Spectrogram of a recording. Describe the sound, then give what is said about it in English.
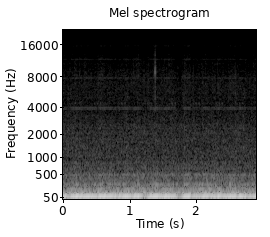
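Car engine rumble in an old movie scene: a deep, steady low rumble with no music, swelling and dipping slightly, with a brief drop in level partway through. “See how you can kind of hear the car? Yeah. No music? Right.”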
